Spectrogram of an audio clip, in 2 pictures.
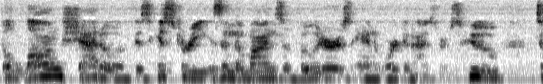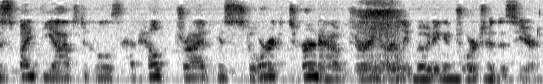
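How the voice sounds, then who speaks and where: A man reporting and co-hosting a public radio program in a measured, clear storytelling delivery. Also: fairly high pitch, recorded from a distance, background noise. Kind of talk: scripted public radio narration.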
